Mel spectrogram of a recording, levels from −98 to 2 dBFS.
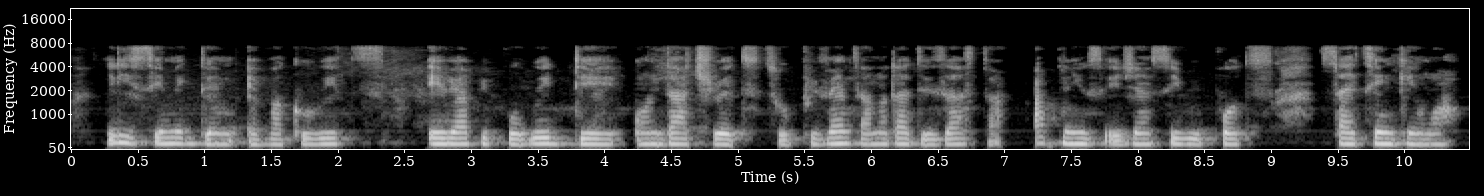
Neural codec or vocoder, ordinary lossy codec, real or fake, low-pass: vocoder, 44.1 kHz, 128 mel bands every 256 samples, BigVGAN v2; none; fake; 7.2 kHz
